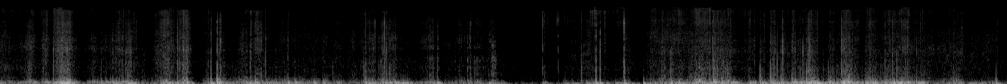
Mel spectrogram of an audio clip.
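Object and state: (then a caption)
Polyethylene foam packing bag. Long nails scratch along the surface of a pink polyethylene foam packing bag held open as a sheet, producing a steady, scratchy rustle and crinkle. The sound is dense and rumbly in the lows with faint, bright streaks, and it briefly quiets around the middle before the scratching picks back up.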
